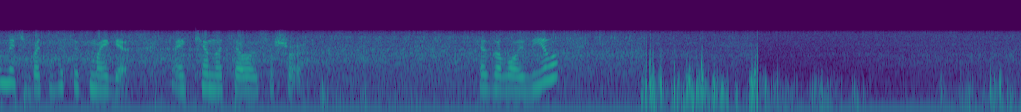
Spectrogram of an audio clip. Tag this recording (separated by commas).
Speech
